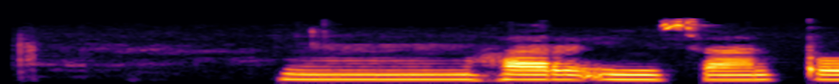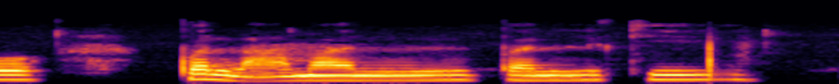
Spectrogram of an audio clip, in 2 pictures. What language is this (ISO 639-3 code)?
pus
